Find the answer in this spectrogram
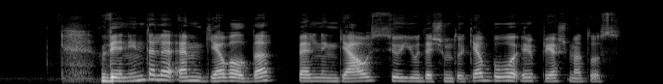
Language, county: Lithuanian, Šiauliai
